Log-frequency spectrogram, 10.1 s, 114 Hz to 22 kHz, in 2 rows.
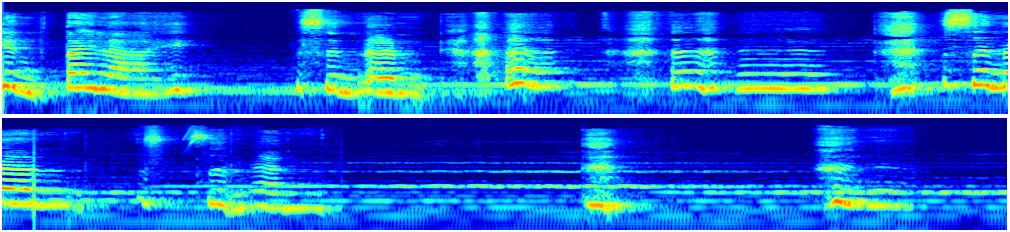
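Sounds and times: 
speech: 0:00.4 - 0:06.8, 0:07.9 - 0:08.2, 0:09.1 - 0:09.7
woman crying in pain with strained gasping sobs: 0:02.2 - 0:04.8, 0:08.0 - 0:08.3, 0:09.1 - 0:09.7.

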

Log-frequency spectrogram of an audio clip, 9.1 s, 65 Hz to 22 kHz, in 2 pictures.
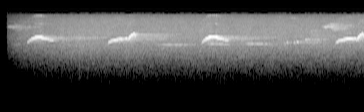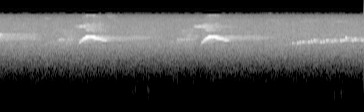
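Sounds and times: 
bird song of clear whistled rising slurs: 0:00.1 - 0:00.8, 0:01.4 - 0:06.2, 0:06.8 - 0:09.0
faint background hiss: 0:00.1 - 0:09.0.

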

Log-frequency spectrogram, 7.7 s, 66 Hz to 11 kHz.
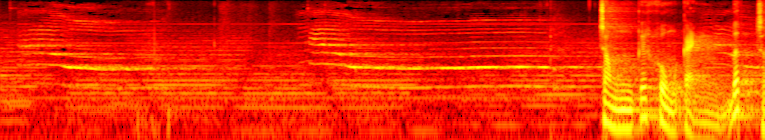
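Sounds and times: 
cat yowling eerily in bushes: 0:00.1 - 0:01.6, 0:03.0 - 0:05.8
speech: 0:06.0 - 0:07.6.

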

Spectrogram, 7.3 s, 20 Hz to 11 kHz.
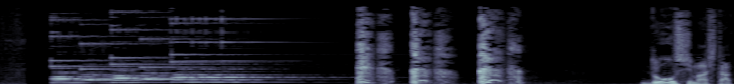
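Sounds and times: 
bright chiming melody: 0:00.5 - 0:03.7
person with a cold coughing: 0:03.6 - 0:05.3
speech: 0:06.5 - 0:07.3.

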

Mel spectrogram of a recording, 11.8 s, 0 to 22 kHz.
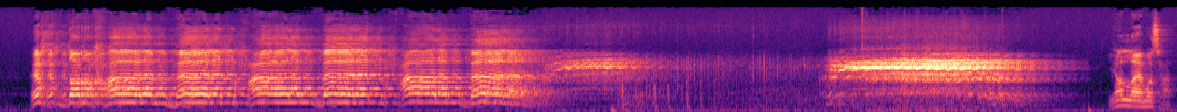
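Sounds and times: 
speech: 0:00.3 - 0:05.4, 0:11.1 - 0:11.7
horse neighing: 0:05.4 - 0:06.6, 0:08.2 - 0:10.8.

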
